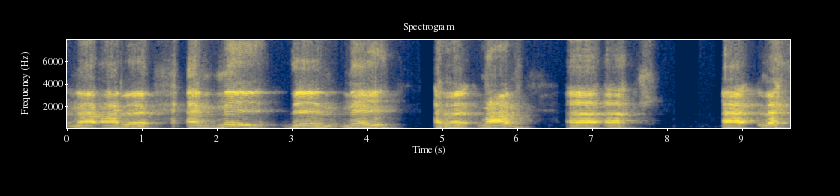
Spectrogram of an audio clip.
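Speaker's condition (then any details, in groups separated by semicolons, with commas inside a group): Dystonia; 12 years since onset, progressed, hands partly lost and curled inwards, Botox injections, diagnosed by London neurologist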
